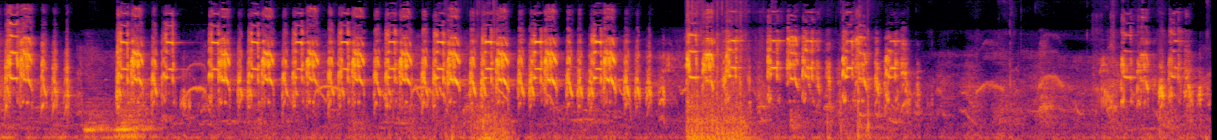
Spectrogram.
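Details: Hand-tame captive grey francolin, locally called Irani or Dakhni teetar, giving dense harsh squawking calls in rapid runs. A loud rough burst comes midway, then the calls thin out into softer, separate curved notes toward the end.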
